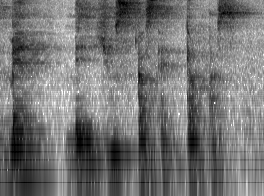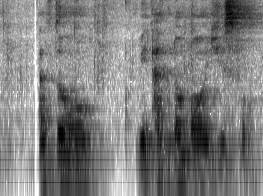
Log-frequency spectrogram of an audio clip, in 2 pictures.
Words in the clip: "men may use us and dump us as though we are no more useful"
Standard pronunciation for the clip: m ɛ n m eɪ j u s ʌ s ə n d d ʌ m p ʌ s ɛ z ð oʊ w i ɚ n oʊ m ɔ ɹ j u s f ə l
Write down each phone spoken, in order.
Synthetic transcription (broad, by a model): m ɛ n m eɪ j u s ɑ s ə n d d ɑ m ɑ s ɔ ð oʊ w i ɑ n oʊ m ɔ j u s f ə l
